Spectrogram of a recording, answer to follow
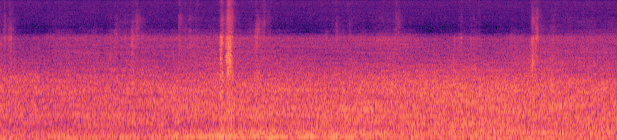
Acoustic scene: street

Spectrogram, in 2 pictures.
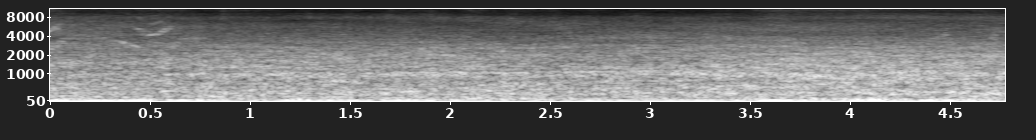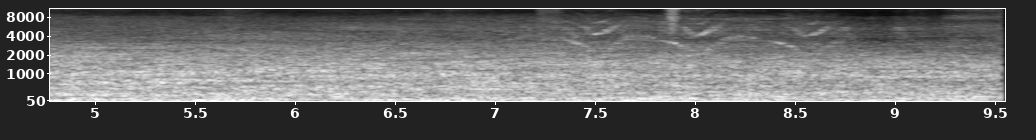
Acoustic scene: street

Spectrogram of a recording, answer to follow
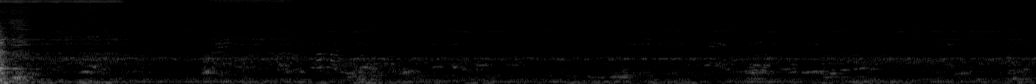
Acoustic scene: kitchen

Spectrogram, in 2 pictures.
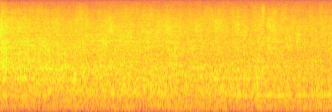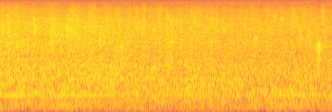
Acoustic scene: kitchen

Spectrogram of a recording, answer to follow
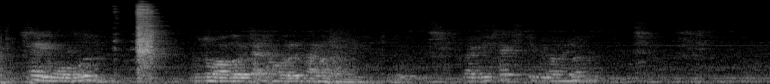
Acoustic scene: restaurant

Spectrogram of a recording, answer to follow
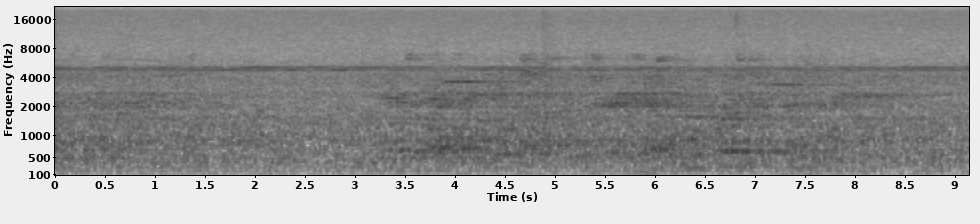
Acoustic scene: subway station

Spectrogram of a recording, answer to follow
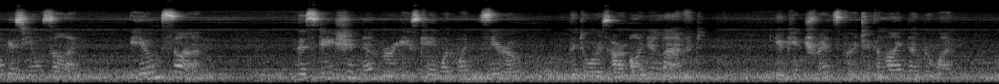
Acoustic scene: subway train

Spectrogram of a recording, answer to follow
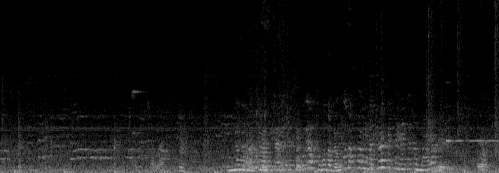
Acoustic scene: cafe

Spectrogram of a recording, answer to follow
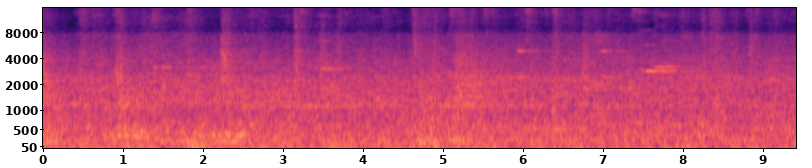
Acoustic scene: subway station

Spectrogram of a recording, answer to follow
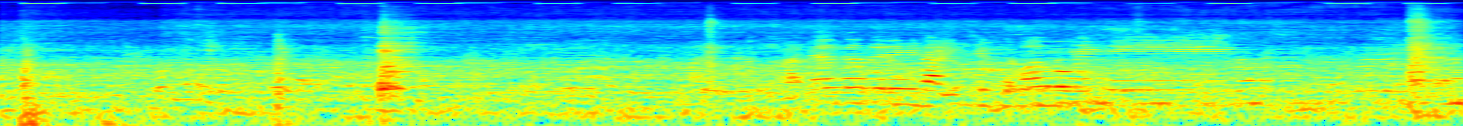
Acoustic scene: cafe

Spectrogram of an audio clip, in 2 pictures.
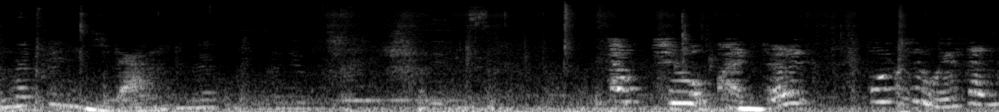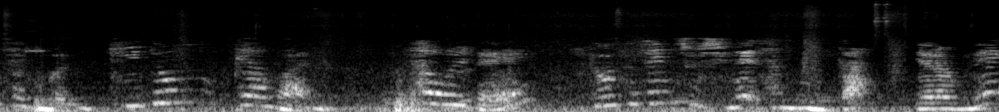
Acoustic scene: bus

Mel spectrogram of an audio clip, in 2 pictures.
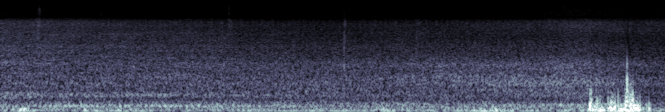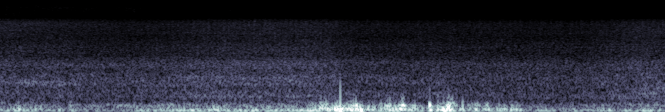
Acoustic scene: street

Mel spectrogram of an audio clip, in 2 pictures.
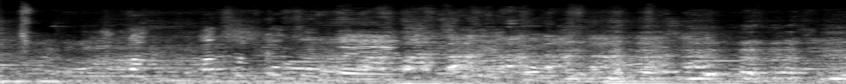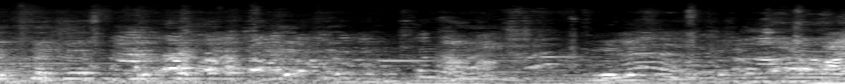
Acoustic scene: crowded indoor space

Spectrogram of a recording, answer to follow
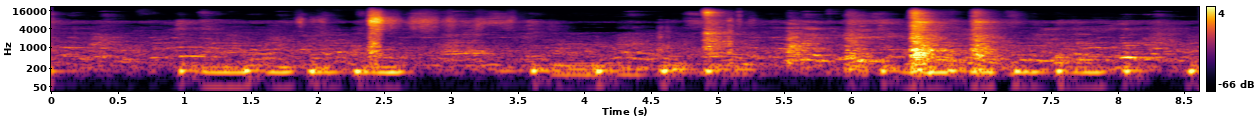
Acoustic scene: cafe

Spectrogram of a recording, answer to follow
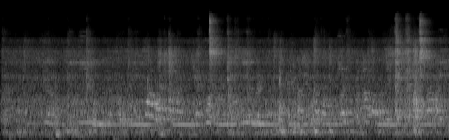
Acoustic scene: cafe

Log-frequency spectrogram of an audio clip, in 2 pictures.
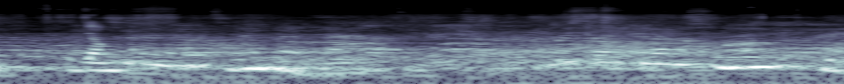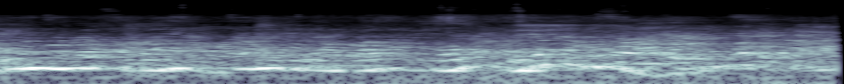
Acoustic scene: crowded indoor space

